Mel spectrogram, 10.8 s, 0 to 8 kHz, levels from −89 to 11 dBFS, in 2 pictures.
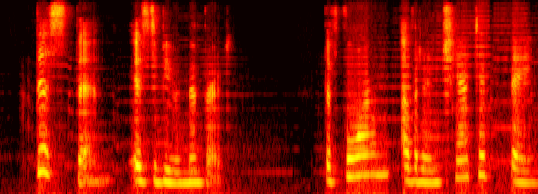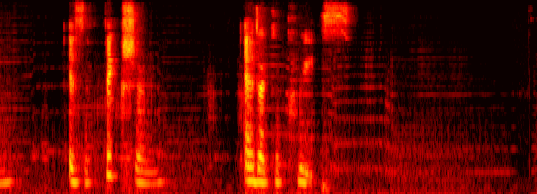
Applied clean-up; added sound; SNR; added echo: neural separator model SepFormer DNS4.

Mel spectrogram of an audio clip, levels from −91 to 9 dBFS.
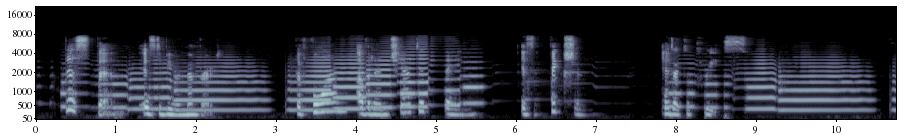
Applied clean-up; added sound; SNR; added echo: neural mask model RNNoise.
